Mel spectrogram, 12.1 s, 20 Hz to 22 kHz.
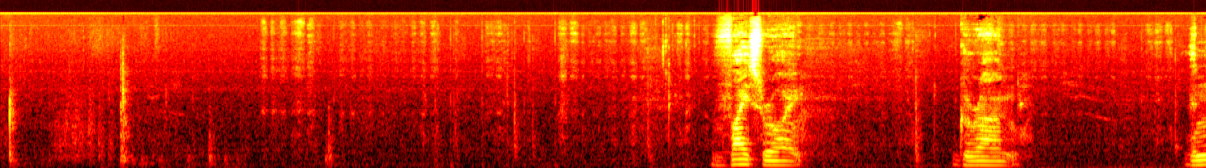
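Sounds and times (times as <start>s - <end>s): fountain pen scratching on paper: 2.6s - 7.1s, 8.6s - 12.0s.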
